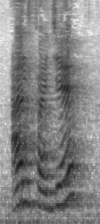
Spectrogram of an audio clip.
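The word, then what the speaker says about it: Al Fayed: Y estaba embarazada de este Dodi, Lafayette. Alfayette siempre lo he dicho mal, discúlpenme. Alfayette Y, y con unos este.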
